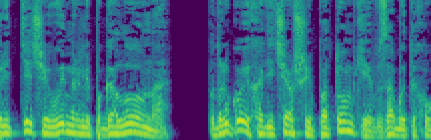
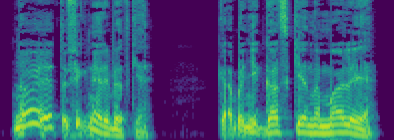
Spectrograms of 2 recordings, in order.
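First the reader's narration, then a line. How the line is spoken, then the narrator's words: Sad. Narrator (Russian): грустно рассказывал Шуя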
